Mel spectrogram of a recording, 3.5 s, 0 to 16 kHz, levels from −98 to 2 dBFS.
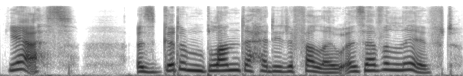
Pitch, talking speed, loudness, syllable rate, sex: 255 Hz, 190 wpm, -18 LUFS, 5.5 syllables/s, female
